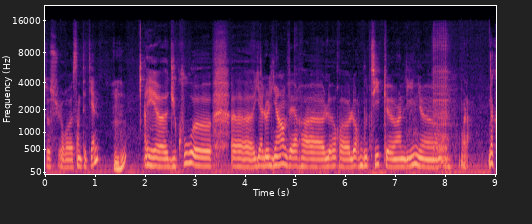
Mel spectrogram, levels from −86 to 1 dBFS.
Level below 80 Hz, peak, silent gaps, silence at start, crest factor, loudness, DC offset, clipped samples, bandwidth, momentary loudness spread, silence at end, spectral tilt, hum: -40 dBFS; -4 dBFS; none; 0 s; 14 dB; -19 LUFS; under 0.1%; under 0.1%; 16 kHz; 6 LU; 0 s; -6 dB/octave; none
